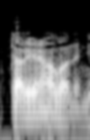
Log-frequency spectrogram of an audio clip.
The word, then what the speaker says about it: Tarja Halonen: Your nation has a woman as president, Tarja Halonen. Am I pronouncing that right? – Yes, Tarja Halonen, yes.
